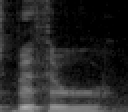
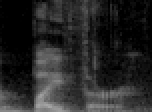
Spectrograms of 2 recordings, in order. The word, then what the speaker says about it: Bither: investigators on her case, calls her Bither. Okay. So I'm not really sure. I mean, he knew her, so presumably that's how you pronounce her last name. Okay. It's just weird because it looks like Bither, but who am I to say?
